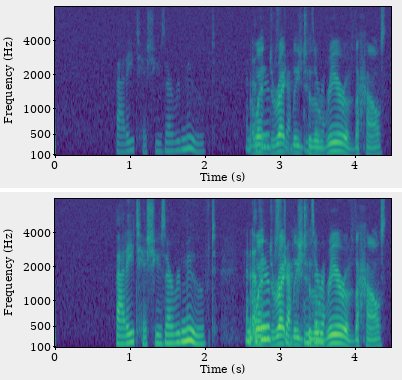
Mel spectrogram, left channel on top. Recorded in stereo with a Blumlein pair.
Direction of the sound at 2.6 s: 20° right.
